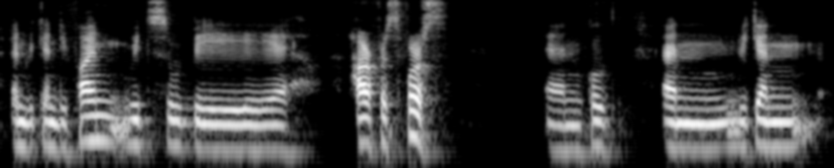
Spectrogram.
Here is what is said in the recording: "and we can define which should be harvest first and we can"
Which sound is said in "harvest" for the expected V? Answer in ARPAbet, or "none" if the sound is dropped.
F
